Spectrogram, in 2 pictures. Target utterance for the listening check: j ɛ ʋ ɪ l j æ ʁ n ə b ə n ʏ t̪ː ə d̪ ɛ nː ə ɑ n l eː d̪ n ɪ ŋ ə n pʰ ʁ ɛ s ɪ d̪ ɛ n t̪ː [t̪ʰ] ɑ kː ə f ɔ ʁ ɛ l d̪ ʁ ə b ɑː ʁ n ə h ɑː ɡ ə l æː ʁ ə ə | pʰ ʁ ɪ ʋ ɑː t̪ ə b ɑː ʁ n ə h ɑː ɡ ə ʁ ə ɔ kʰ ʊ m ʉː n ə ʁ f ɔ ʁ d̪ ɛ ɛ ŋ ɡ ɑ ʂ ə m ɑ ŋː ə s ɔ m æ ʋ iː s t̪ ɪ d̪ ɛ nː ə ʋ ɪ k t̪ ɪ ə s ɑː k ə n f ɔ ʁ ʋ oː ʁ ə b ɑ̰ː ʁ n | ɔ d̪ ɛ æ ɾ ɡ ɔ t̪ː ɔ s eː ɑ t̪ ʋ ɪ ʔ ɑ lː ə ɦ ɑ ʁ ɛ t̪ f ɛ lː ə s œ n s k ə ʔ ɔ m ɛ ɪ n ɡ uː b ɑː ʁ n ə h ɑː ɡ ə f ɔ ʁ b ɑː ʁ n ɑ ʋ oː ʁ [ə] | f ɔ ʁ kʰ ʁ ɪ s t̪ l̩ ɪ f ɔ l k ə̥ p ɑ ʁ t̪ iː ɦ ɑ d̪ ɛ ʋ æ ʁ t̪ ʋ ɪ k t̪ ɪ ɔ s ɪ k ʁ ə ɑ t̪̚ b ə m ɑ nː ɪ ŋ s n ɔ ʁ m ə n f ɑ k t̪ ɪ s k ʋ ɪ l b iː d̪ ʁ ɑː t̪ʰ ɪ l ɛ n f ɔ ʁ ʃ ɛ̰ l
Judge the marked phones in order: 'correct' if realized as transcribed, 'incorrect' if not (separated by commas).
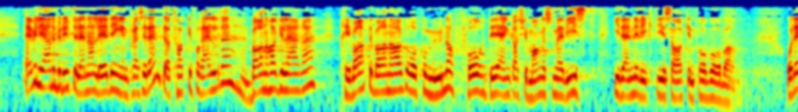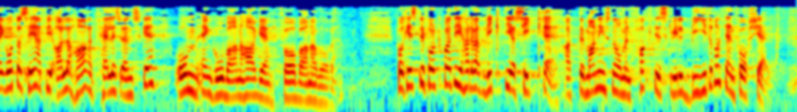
correct, correct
